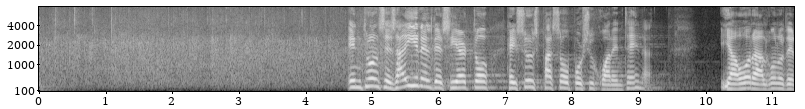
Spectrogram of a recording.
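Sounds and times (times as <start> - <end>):
audience applause: 0.0 - 6.4
speech: 4.6 - 9.3, 10.2 - 11.3.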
